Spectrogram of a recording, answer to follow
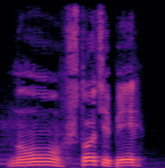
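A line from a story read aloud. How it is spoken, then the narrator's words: Gloomy question. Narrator (Russian): мрачно осведомился Хантон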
